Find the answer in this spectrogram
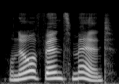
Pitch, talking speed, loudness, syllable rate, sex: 250 Hz, 200 wpm, -15 LUFS, 5.8 syllables/s, female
